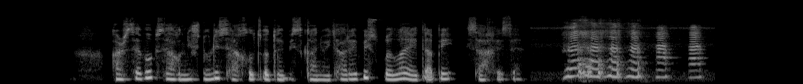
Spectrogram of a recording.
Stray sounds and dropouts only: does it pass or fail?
fail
